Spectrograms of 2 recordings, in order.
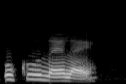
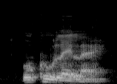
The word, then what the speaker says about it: ukulele: So the Hawaiian syllabication is ukulele. – Ukulele. Okay. – Ukulele, because Hawaiian, you know, has beautiful syllables that repeat. Right. – And not diphthong vowels. – Uku lele. So lele is twice and u is twice. Ukulele.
